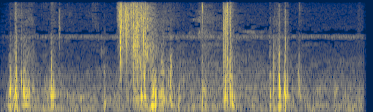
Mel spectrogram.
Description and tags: Water falling onde the floor.Free use
nature, work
